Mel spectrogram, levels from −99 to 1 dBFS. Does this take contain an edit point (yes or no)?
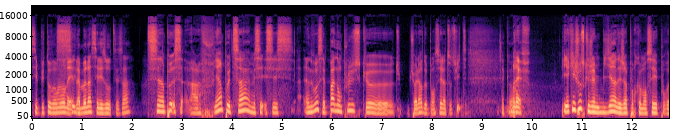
no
